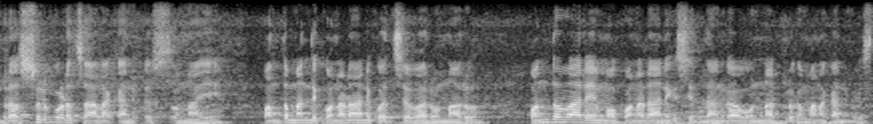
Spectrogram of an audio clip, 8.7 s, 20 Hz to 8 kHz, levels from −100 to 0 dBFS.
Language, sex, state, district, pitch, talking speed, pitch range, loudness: Telugu, male, Andhra Pradesh, Manyam, 125 Hz, 110 wpm, 110-145 Hz, -16 LUFS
